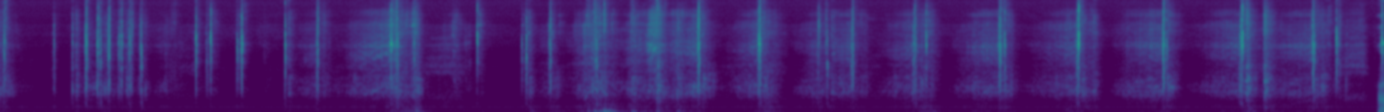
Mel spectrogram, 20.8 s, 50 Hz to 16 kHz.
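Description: Small electric motor and gears of a cheap 1:18-scale toy RC monster truck whirring in short bursts, about one a second, with sharp clicks, as it is driven back and forth on carpet.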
